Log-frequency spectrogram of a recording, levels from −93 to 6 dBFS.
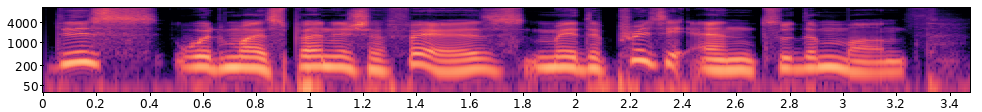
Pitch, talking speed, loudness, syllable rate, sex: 180 Hz, 205 wpm, -16 LUFS, 4.6 syllables/s, male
